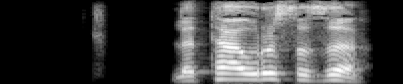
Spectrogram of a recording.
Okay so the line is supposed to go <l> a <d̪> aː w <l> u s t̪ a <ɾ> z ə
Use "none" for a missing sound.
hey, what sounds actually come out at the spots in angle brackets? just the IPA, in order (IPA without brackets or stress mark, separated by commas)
l, t̪, ɾ, none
